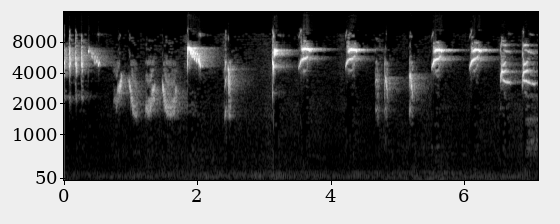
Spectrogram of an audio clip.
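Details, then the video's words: Tutor song of a flowerpecker for caged birds, best used morning or afternoon: lively mix of thin high notes, wavering buzzy slurs and regularly spaced sharp chips, clean with little background. "SUARA BURUNG - Masteran Terbaik Tledekan"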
